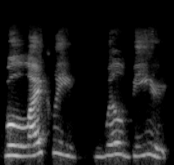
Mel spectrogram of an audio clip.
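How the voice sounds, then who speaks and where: A woman's voice: fairly high pitch, steady tone, slow pace, husky, low-quality recording. A woman hosting a casual interview over a video call, asking questions and encouraging her guest with short affirmations. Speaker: interview host.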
